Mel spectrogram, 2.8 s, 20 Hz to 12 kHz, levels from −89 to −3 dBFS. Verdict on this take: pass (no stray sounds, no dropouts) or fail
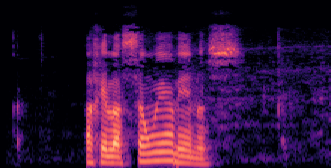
pass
